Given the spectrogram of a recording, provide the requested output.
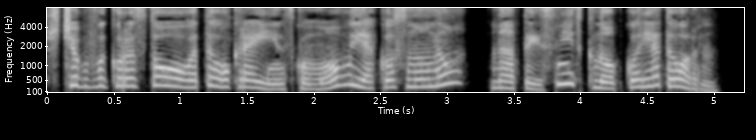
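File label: Voice Over Instructions Ukrainian; Language Chooser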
